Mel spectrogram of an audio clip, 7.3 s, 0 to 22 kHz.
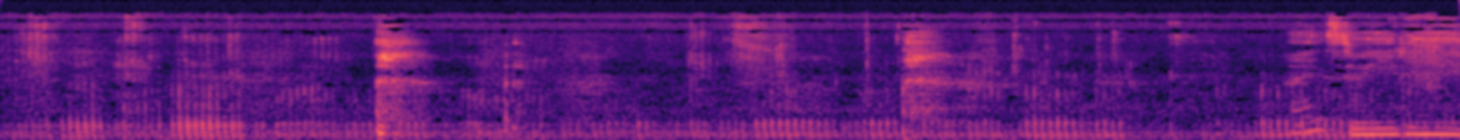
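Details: Female F2 Savannah cat named Zara greeting her owner with purrs and headbutts; continuous deep rhythmic purring fills the clip, overlaid by a woman talking softly and a short chirp near the end.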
